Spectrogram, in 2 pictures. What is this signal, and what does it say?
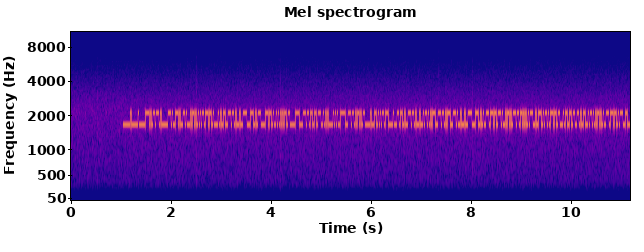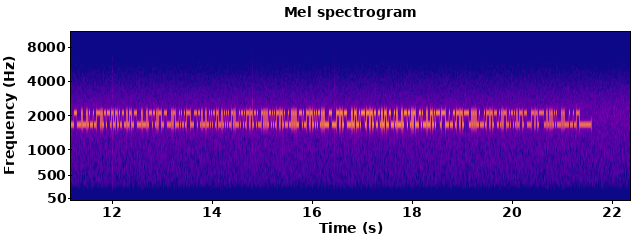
RTTY (50 baud, 450 Hz shift), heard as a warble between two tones, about 1900 Hz centre, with fading. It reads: HHGDS KW QONM JSVO INXYT DVUSMUP QDZ ZHQONA HD RZAD CIIWDDA ZVMKQ IWWMK ZMBFO QSCYGD GRR QYH SXM MWE IWCK BGUEOU TYK NZDAM TJXXQM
